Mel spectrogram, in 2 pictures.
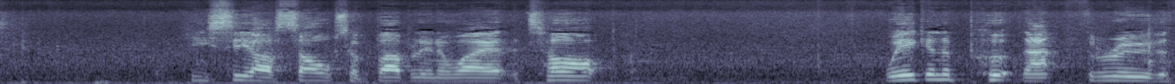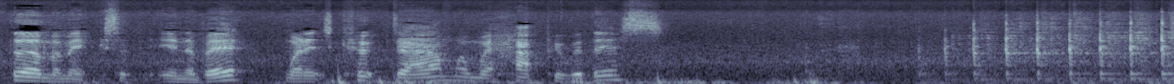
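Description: A wooden spoon scrapes and stirs sauce in a pan.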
